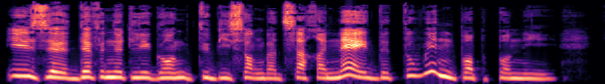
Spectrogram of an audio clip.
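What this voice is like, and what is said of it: Thick foreign accent. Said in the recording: “in her thick accent.”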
